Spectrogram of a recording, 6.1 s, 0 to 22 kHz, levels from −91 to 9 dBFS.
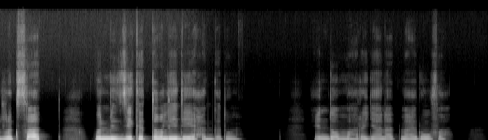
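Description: Zipper noise from 2.24 to 2.8 s: the speech level falls by roughly 15 dB in unsmoothed 2 dB steps, around twenty a second. Each abrupt jump leaves a small click, so a rapid ticking rides on the speech while it fades.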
